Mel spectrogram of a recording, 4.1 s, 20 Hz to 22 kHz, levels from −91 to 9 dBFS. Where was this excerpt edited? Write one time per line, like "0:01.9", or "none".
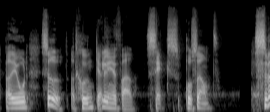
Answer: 0:01.5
